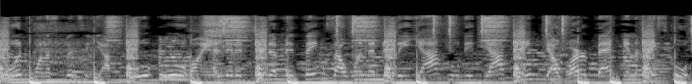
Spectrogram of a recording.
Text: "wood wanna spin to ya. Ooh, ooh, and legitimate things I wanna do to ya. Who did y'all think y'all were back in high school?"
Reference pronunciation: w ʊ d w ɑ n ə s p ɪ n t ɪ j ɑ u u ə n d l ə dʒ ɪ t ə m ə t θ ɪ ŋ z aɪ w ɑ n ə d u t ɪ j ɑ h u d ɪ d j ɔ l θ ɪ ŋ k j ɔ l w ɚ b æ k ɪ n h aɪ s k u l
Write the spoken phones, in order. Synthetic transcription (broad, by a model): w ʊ d w ɑ n ə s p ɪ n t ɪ j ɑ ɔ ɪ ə l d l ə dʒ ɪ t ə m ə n θ ɪ ŋ z aɪ w ɑ n ə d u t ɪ j ɑ h u d ɪ d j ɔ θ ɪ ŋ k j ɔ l w ɚ b æ k ɪ n h aɪ s k u l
